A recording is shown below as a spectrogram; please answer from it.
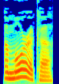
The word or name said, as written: amorica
